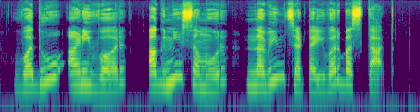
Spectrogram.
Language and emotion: Marathi, neutral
